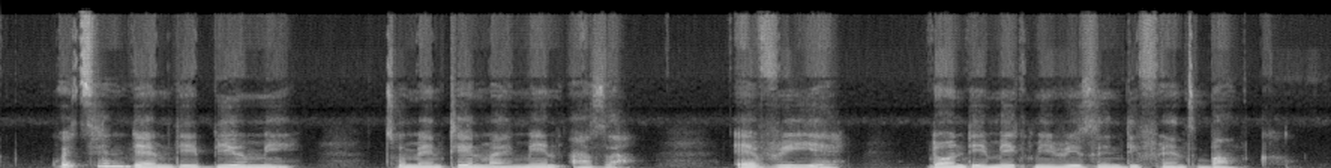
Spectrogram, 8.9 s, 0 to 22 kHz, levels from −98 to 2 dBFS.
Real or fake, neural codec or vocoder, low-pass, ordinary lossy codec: fake; vocoder, 48 kHz, 128 mel bands, Vocos; none; none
